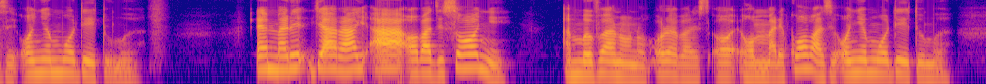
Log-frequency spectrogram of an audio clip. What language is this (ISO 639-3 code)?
bcs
